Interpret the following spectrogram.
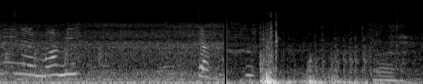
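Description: A car door shutting with a single heavy thud about two-thirds of the way through. A child's high, gliding voice is heard near the start.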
